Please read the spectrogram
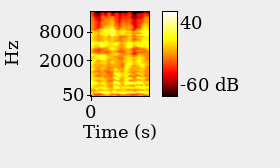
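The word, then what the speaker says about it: esophagus: ध्यान रखना, इसोफेगस में ओ साइलेंट है बेटा, ओ को प्रोनाउंस नहीं करना।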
